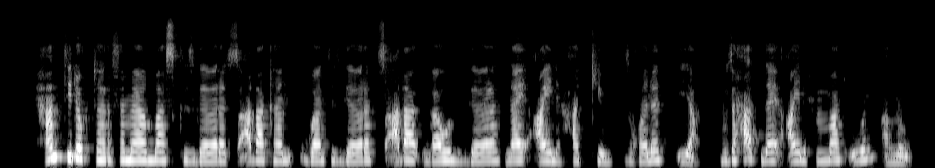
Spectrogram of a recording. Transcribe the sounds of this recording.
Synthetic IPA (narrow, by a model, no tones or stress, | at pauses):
ħant̪ʰid̪o̞kt̪ʰɐɾsɐmajawmaskzɨɡɐβɐɾɐt̪t͡sʼa̰ʕd̪aɡʷant̪ʰizɨɡɐβɐɾɐt̪t͡sʼa̰ʕd̪aɡaβunzɨɡɐβɐɾɐt̪najʕajniħakʰːimzɨxo̞nɐt̪̚ɨjːa | buzuħat̪najʕa̰jniħɨmːat̪ɨwʊnalːɐwu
